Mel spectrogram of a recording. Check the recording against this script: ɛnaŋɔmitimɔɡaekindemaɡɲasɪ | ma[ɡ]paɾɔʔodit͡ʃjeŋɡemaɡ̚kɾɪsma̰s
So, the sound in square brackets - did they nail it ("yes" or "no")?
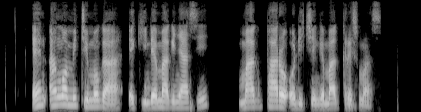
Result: yes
